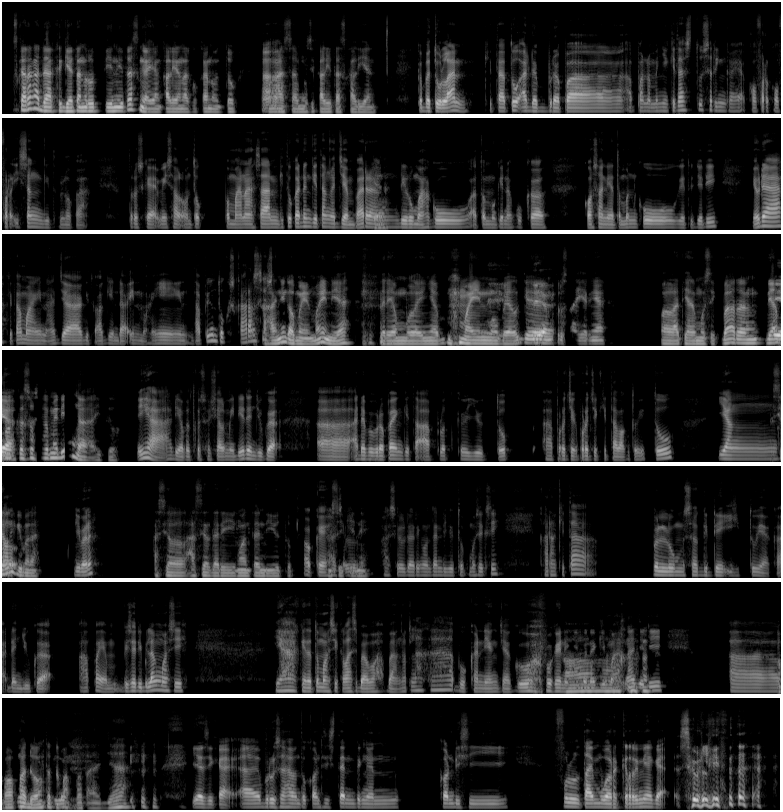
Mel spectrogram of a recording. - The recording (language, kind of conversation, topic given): Indonesian, podcast, Lagu apa yang pertama kali membuat kamu jatuh cinta pada musik?
- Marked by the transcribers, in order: "kita" said as "kitas"; in English: "nge-jam"; laugh; chuckle; in English: "mobile game"; chuckle; laughing while speaking: "jago"; chuckle; in English: "full time worker"; laughing while speaking: "sulit"; laugh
